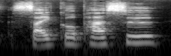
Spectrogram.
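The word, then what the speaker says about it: サイコパス: The joke is that the way you pronounce psychopath in Japanese is psychopassu.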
